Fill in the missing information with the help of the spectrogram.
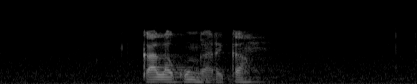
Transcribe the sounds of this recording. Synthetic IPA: kalakuŋɡʱaɾika

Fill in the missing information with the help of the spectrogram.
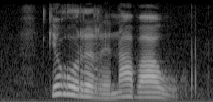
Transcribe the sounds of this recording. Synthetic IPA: kʼɪɣʊɾɪrɪnabaːʊ̰

